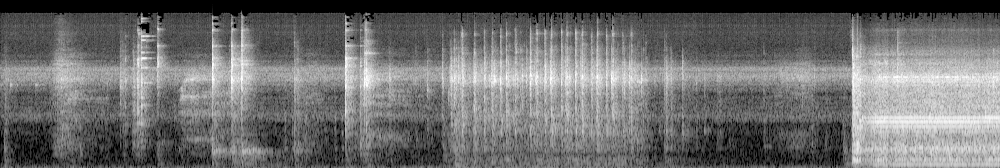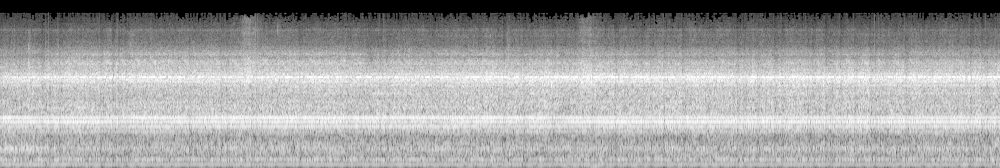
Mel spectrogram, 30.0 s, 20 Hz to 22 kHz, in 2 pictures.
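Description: A few clicks and knocks of hands and tools working on a metal lathe. About 13 s in, the lathe's motor and spindle start suddenly and then run steadily, a loud even hum with a constant whine.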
